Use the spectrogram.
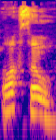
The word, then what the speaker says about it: Órfão: Órfão, um O que representa a letra U foneticamente. Órfão, você pronuncia como se fosse U. Por isso é semivogal, U falado.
